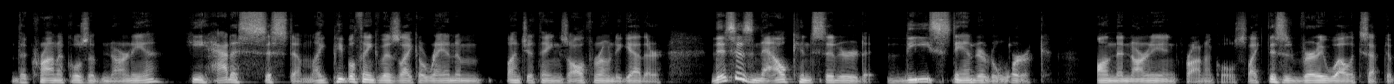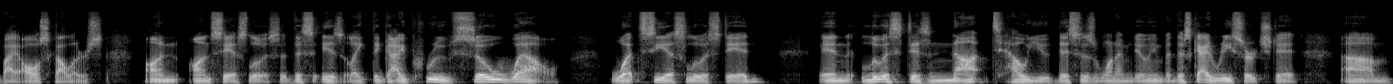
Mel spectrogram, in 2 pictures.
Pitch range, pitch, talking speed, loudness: 85-105 Hz, 90 Hz, 165 wpm, -19 LUFS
